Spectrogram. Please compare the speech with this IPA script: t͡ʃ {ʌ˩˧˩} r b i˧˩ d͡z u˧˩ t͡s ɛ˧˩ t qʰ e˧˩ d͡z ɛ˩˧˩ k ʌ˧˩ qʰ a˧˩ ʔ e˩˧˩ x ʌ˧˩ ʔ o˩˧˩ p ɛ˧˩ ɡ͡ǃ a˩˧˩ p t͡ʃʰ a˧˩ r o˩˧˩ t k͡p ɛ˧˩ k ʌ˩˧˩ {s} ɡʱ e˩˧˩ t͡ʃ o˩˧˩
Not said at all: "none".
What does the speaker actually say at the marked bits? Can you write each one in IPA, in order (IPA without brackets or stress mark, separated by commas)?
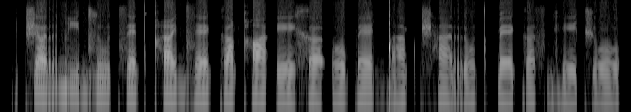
ʌ˧˩, s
